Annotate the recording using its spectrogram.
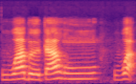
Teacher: واو کے اوپر ہونٹوں کو گول کرنا ہے، وی والی ساؤنڈ نہیں بلکہ ڈبلیو والی ساؤنڈ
